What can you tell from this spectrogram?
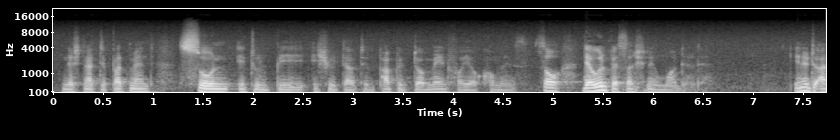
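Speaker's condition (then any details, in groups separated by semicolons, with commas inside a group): No condition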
